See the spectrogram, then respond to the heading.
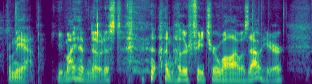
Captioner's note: laughs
